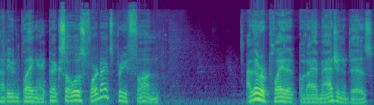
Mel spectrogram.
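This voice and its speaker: Quiet and very fast, a man with an American accent uses ordinary pitch variation and takes long, frequent pauses while music plays in the background. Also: medium pitch for a man. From Oregon, US. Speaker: gaming streamer. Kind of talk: casual live-stream chat.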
